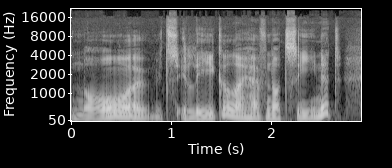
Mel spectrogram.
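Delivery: slow, unhurried, put-on Swiss accent. Retelling what an older chemist said: imitating a Swiss accent. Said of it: "in his Swiss accent".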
